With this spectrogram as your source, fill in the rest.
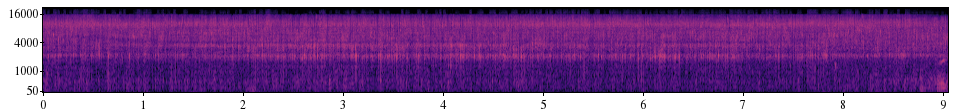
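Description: Italian sausage sizzles and fries steadily in a hot pan, a dense, continuous crackle close to the mic with no talking.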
